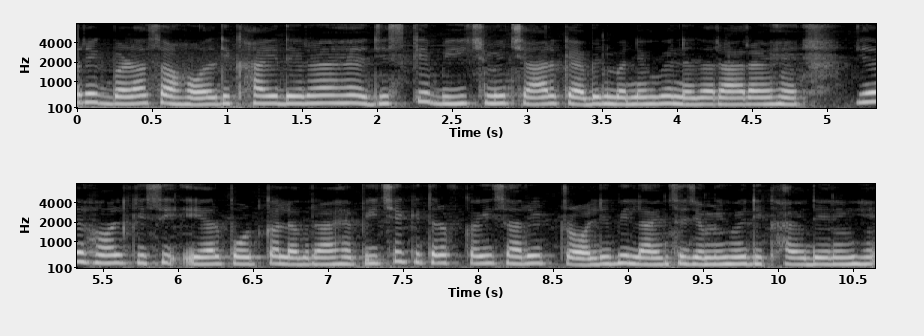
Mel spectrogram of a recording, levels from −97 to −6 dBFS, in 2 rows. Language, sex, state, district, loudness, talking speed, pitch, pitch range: Hindi, female, Uttar Pradesh, Budaun, -31 LUFS, 235 wpm, 245 Hz, 230-260 Hz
